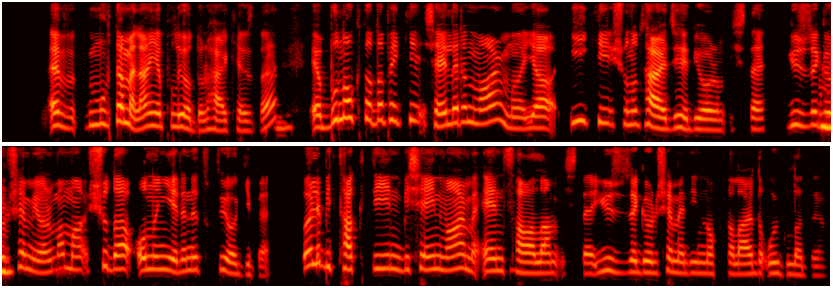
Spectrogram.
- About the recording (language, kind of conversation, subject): Turkish, podcast, Telefonla mı yoksa yüz yüze mi konuşmayı tercih edersin, neden?
- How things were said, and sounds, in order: none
